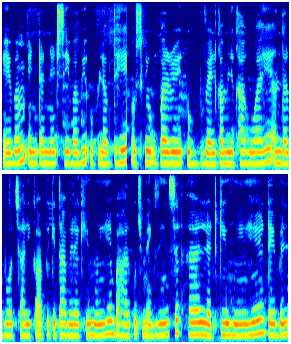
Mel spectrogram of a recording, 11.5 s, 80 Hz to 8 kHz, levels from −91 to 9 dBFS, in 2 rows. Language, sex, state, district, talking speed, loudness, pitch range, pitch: Hindi, female, Bihar, Madhepura, 155 wpm, -21 LUFS, 195-210 Hz, 200 Hz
